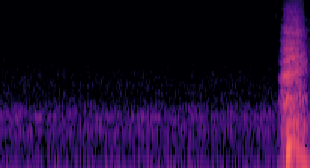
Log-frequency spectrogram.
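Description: A pause in a man's speech: faint room tone, then a short intake of breath near the end as he gets ready to speak again.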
